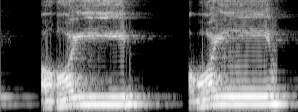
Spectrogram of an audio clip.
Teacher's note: جو حلق کا بالکل اوپر والا حصہ ہے نا، تو وہاں سے ادا ہوتا ہے غین، غین، غین. ٹھیک ہے، جہاں سے ہم غرارے کرتے ہیں.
